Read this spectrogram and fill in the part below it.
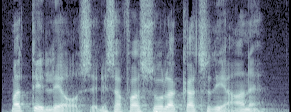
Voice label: "a cazzo di ane", Crespinese

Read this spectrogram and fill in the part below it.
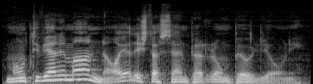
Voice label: "ma", dialettale crespinese

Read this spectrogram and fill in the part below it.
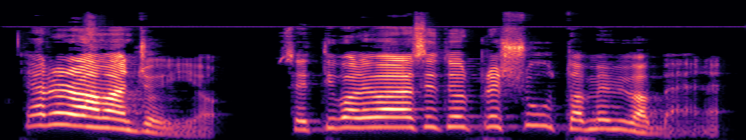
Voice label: "levassi la sete", crespinese

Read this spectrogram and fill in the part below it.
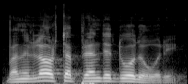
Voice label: "odori", crespinese

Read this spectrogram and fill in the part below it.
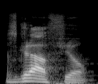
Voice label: "sgraffio", dialettale, crespinese

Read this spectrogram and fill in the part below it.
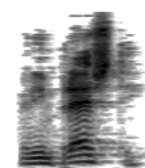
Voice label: "impresta", crespinese

